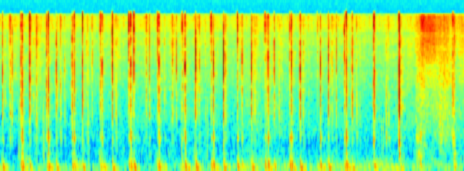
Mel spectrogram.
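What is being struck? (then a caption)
Small plastic glue bottle. A fingertip and index-finger nail rapidly tap and scratch the label side of a small white plastic glue bottle with a teal label, lying on a yellow cloth. Quiet, irregular, fast taps each give a dull low thump with a short, bright click and almost no ring, mixed with soft scratching.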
